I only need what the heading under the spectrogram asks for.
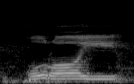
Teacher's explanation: bacaan mad lin dipanjangkan dengan kadar 2, 4 atau 6 harakat.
